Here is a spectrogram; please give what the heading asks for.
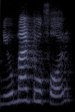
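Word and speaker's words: pneumatophore: हमने नाम दिया है न्यूमेट फॉर पी साइलेंट है देखिए या तो इसको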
